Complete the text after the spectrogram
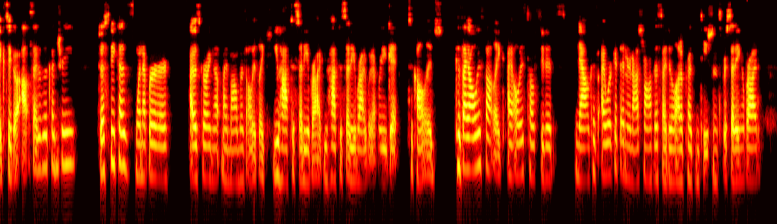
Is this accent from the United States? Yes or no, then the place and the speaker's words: yes; Texas, United States; also born or lived in Florida; I was born in Florida, but I moved to Texas when I was really little.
